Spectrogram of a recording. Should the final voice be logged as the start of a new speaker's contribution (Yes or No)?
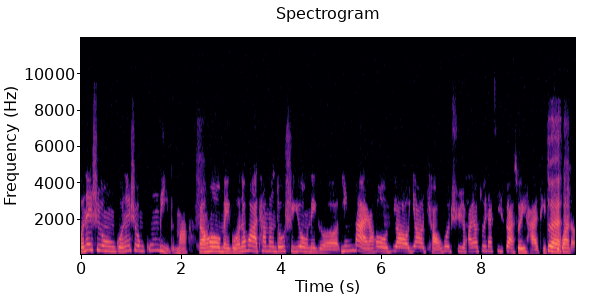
Yes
